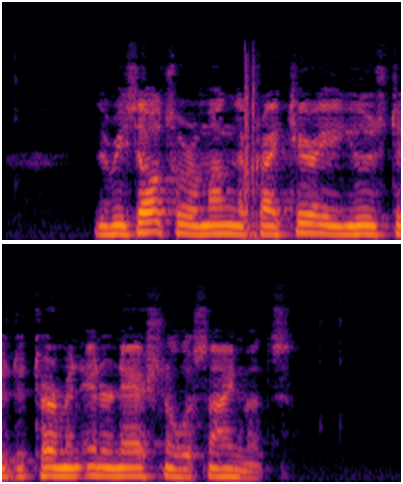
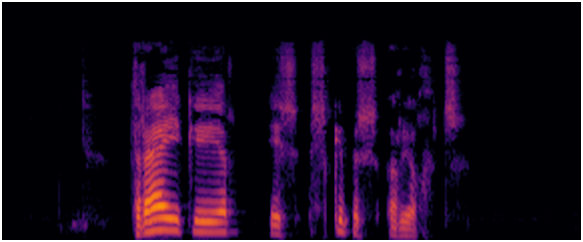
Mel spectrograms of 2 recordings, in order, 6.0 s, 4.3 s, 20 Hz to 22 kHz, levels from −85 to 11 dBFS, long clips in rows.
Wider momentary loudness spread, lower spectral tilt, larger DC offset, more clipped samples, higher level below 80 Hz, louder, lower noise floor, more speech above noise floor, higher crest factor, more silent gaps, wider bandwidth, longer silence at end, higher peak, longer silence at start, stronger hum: second, 10 LU vs 22 LU; first, -7.5 dB/octave vs -5 dB/octave; neither; neither; first, -58 dBFS vs -82 dBFS; first, -20 LUFS vs -25 LUFS; second, -72 dBFS vs -84 dBFS; second, 52 dB vs 59 dB; second, 16 dB vs 22 dB; neither; second, 7.8 kHz vs 11.5 kHz; about the same, 0.85 s vs 0.95 s; about the same, -4 dBFS vs -6 dBFS; second, 0.7 s vs 1 s; neither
